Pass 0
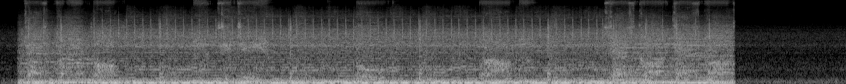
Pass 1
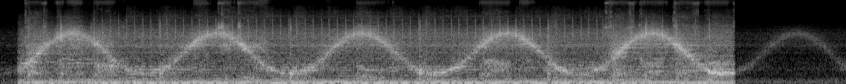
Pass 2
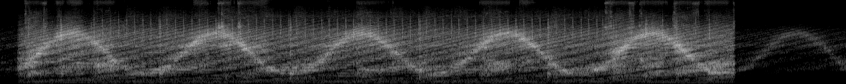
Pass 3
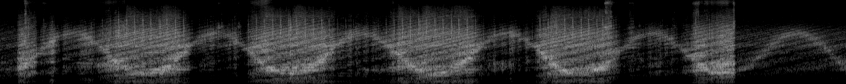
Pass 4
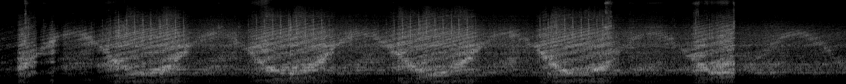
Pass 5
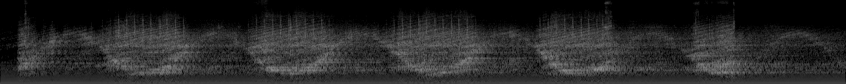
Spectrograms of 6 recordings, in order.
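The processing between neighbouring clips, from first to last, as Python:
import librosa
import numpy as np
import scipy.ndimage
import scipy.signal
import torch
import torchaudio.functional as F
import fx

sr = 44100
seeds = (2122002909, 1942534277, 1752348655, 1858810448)

y1 = fx.bell_lfo(x, sr, hz=0.69, low_hz=500.0, high_hz=4300.0, db=17)
y1 = F.gain(torch.from_numpy(y1), -2.0).numpy()
y2 = scipy.signal.sosfilt(scipy.signal.bessel(2, 1200.0, 'highpass', norm='mag', fs=sr, output='sos'), y1)
y2 = fx.comb_cascade(y2, sr, direction='rising', hz=0.96)
y2 = F.gain(torch.from_numpy(y2), 1.0).numpy()
y3 = fx.over_compress(y2, sr, threshold_db=-30.0, ratio=-0.5)
y4 = fx.echo_diffused(y3, sr, ms=495, feedback_pct=63, wet_db=-13.0)
y4 = F.gain(torch.from_numpy(y4), -3.5).numpy()
y5 = fx.rev_spring(y4, sr, rt60_s=1.0, pass_ms=(59,), chirp_ms=45, drr_db=3.0)
y5 = fx.dmg_buzz(y5, sr, base_hz=50.0, harmonics=18, level_db=-48.0, tilt_db=-3, odd_only=False)
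y5 = F.gain(torch.from_numpy(y5), -5.0).numpy()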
